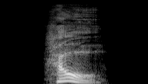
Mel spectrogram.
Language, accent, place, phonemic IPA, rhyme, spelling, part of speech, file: German, Germany, Berlin, /hal/, -al, hall, verb, De-hall.ogg
- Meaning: 1. singular imperative of hallen 2. first-person singular present of hallen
